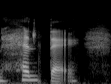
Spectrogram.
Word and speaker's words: gente: If G-E or G-I is in a combination together, then it's pronounced like the letter H, like in gente. G-E-N-T-E is gente, which means people.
